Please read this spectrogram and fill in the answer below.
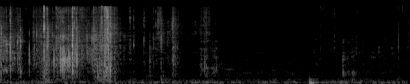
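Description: Dry, papery onion skin crackling and tearing as it is peeled off by hand, close to the microphone. The crackling is dense for about the first two seconds, then thins to a few faint crackles.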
